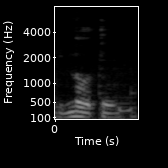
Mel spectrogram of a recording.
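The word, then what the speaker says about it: Binotto: apresentação foi bacana você viu é binoto assim pronuncia binoto par que é suíço né mas enf é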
